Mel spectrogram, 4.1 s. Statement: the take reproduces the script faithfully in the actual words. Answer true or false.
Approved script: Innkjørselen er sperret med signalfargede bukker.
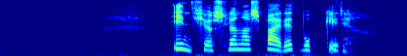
false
